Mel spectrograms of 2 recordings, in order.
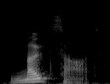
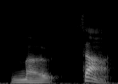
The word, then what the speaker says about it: Mozart: is Mozart Mozart now here we have the Mozart two syllables Mozart the stress is on the first syllable mo mo Mozart Mozart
